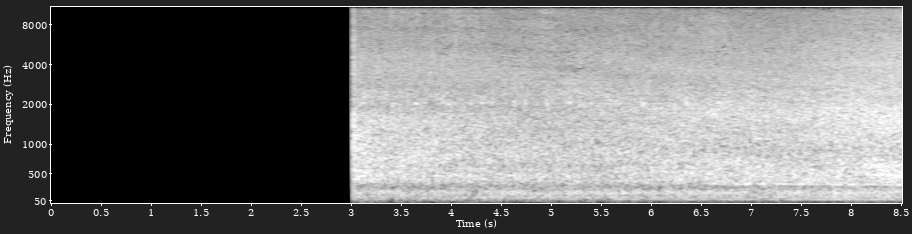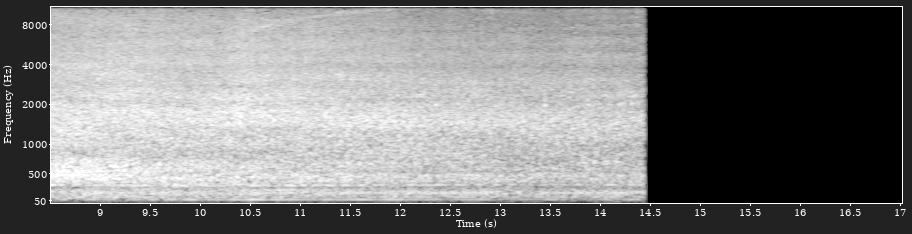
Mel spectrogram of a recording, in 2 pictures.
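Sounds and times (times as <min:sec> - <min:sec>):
low rumble with hiss: 0:03.0 - 0:08.4.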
